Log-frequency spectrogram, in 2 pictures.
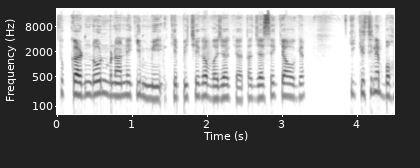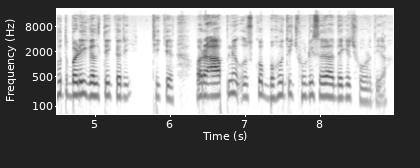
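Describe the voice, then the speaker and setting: With a high, steady voice that's a little mellow, a man teaches exam vocabulary at normal speed. He spells English words letter by letter and keeps posing rhetorical questions, especially "bhai?" The sound is dry and clean, like a studio.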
